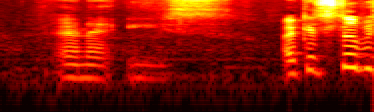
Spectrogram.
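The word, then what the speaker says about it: Anaïs: her name it is Anna E Anna Anna I've been saying an but it's Anna E and you know how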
